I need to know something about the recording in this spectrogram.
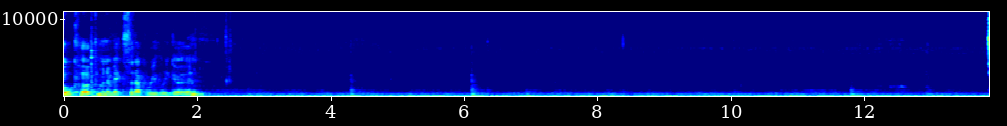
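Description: A spatula scrapes in a frying pan.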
